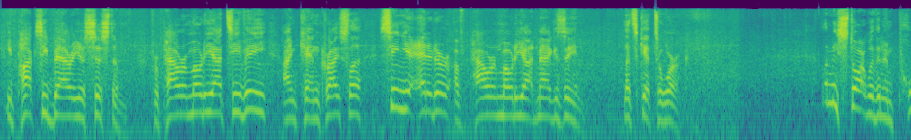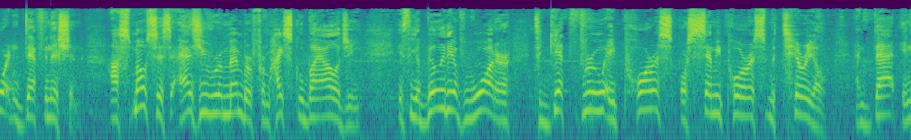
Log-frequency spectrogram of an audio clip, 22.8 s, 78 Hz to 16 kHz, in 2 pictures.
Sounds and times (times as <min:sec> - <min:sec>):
Speech: 0:00.0 - 0:08.6, 0:10.2 - 0:22.7.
